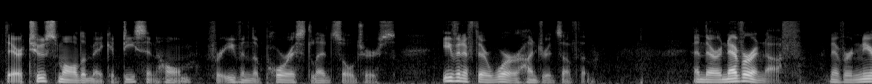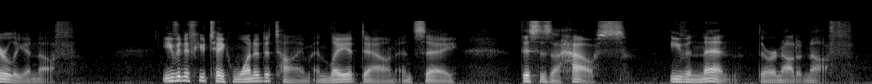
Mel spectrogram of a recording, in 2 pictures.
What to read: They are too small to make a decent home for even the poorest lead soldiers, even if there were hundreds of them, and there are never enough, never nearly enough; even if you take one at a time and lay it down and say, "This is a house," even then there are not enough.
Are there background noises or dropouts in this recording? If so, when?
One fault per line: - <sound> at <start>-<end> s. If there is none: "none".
- tap at 6.4-6.5 s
